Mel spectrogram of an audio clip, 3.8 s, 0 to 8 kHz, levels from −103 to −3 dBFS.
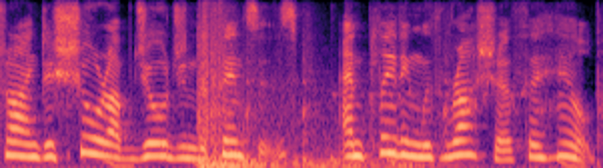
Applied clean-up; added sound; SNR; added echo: none; Explosion; 9 dB; none.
